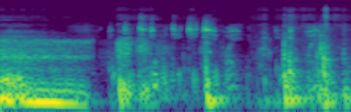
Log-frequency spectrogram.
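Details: A husky, excited to play and growling at his owner, who is withholding a ball, gives a deep, rumbling play growl as the person talks over it.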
